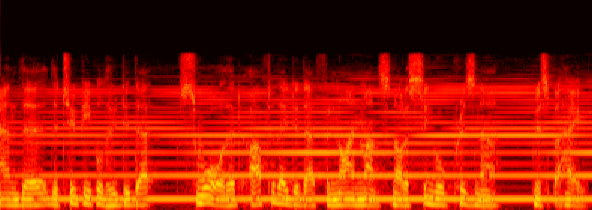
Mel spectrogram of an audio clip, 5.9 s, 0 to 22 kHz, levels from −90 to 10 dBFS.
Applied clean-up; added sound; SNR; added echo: none; Wind instrument, woodwind instrument; 2 dB; none.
